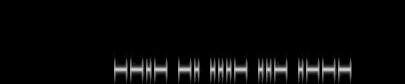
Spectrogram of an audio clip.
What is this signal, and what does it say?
Morse code, heard as a keyed tone, about 30 wpm, 700 Hz. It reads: QNVUJ
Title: Code Groups - 5 Letters - 30wpm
